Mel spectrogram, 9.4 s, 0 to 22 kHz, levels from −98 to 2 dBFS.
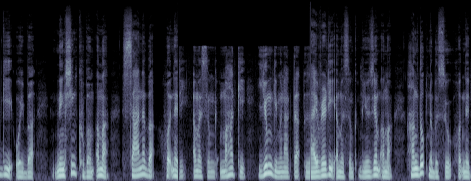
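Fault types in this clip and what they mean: Input switched to a poorer device: from 3.56 to 6.22 s the speech turns duller, with nothing above 7.6 kHz, drops somewhat in level and gains a faint new noise floor, after a 20 ms gap at 3.56 s, likely a mid-recording change to a narrower-band microphone.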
